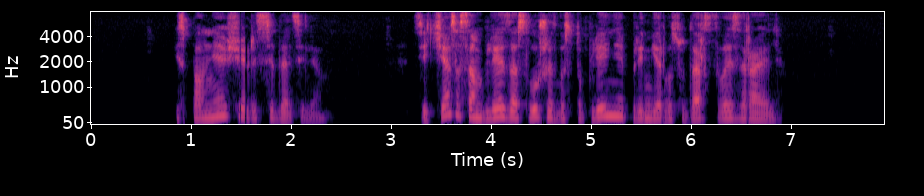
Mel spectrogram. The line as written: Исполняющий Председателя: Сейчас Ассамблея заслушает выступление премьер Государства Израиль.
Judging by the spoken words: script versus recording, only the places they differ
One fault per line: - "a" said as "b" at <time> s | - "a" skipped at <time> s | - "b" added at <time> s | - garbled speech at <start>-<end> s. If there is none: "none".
none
